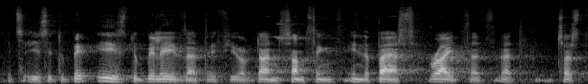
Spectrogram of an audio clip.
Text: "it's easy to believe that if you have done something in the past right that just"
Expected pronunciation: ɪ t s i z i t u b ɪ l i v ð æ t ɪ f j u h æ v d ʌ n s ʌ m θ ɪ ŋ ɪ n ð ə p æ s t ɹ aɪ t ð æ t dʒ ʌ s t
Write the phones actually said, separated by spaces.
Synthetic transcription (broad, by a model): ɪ t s i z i t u b ɪ l i v ð æ t ɪ f j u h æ v d ʌ n s ʌ m θ ɪ ŋ ɪ n ð ə p æ s t ɹ aɪ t ð æ t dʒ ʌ s t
